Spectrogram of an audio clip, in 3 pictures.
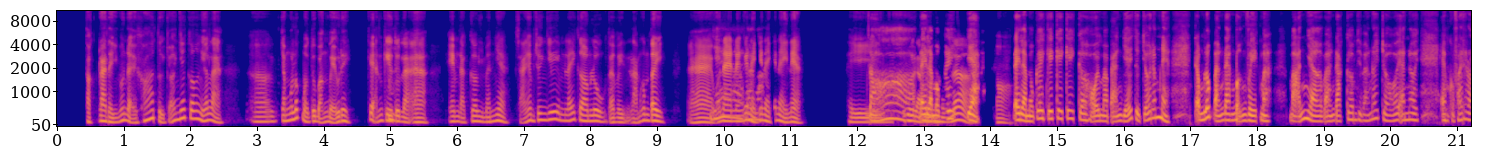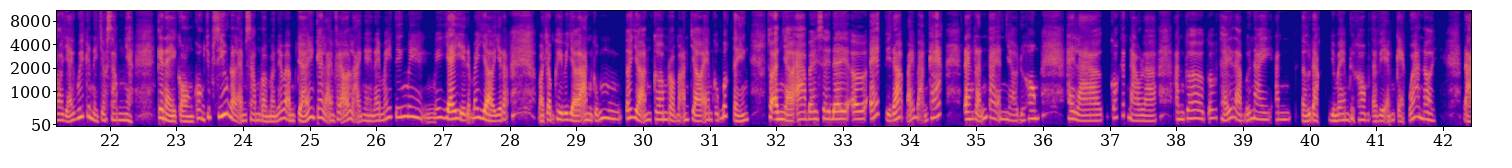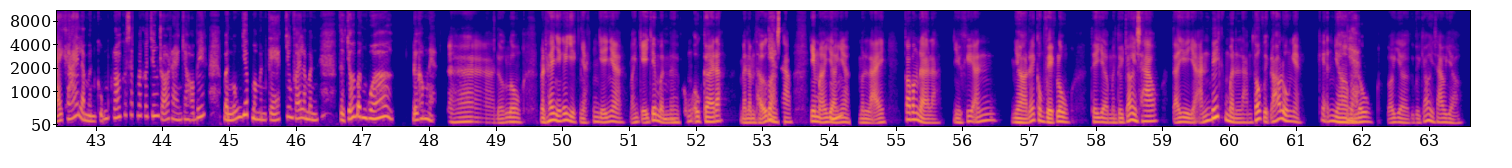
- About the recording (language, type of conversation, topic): Vietnamese, advice, Bạn lợi dụng mình nhưng mình không biết từ chối
- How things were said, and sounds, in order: tapping; other background noise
